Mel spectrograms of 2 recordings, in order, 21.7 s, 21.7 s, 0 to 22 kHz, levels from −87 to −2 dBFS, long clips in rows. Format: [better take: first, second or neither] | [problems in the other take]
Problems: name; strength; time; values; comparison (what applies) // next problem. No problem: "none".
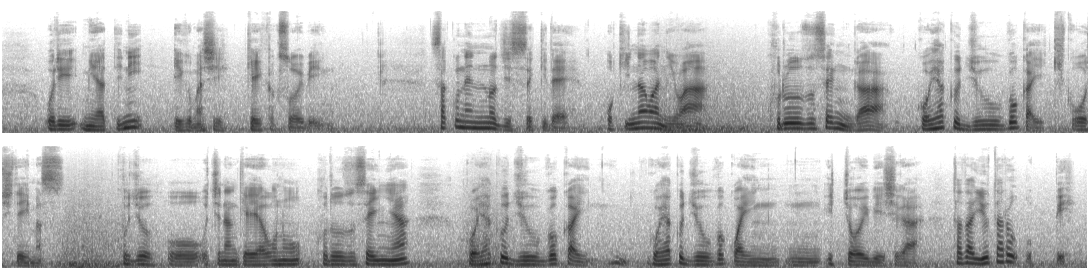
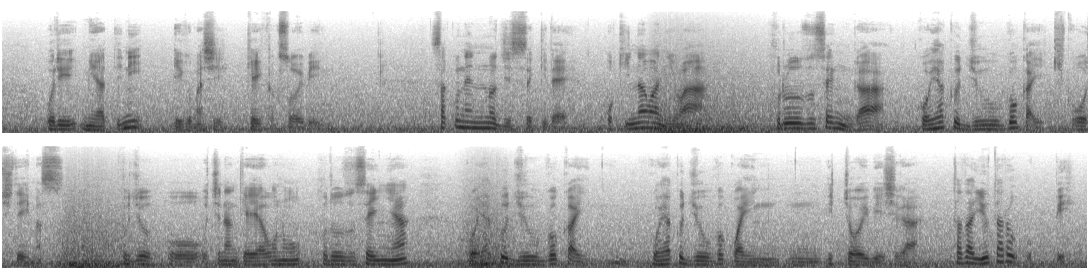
first | wind noise on the microphone; heavy; 9 dB below the speech; occasional gusts in the first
